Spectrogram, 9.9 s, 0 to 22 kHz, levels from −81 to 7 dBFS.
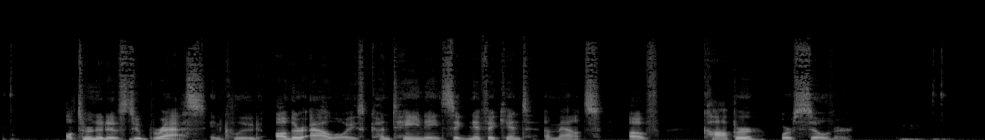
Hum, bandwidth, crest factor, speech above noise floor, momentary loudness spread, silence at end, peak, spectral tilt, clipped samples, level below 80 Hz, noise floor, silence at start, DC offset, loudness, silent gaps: none; 16 kHz; 22 dB; 40 dB; 13 LU; 0.4 s; -10 dBFS; -4.5 dB/octave; under 0.1%; -68 dBFS; -70 dBFS; 0.1 s; under 0.1%; -31 LUFS; none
